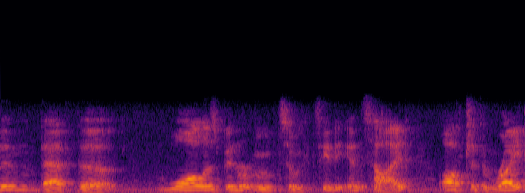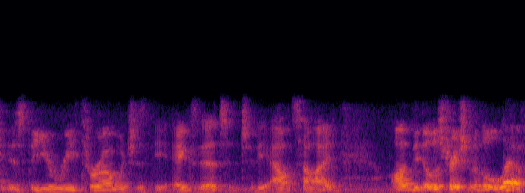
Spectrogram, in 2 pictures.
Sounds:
speech

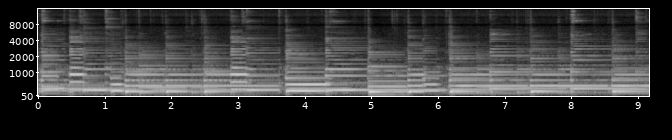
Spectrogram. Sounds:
musical instrument
music
acoustic guitar
playing acoustic guitar

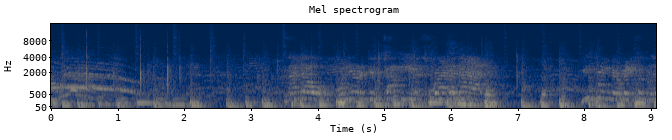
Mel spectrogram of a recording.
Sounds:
speech
music

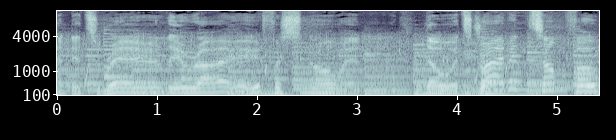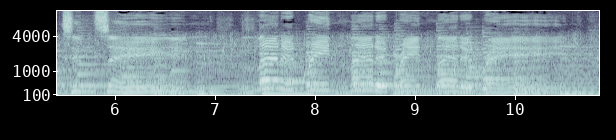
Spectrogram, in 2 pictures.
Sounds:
raining
raindrop
music

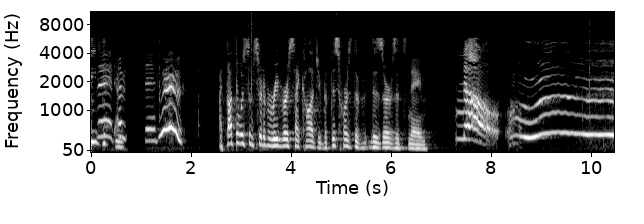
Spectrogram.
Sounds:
speech

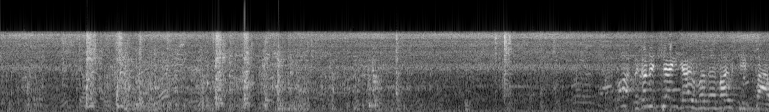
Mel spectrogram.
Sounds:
steam
hiss

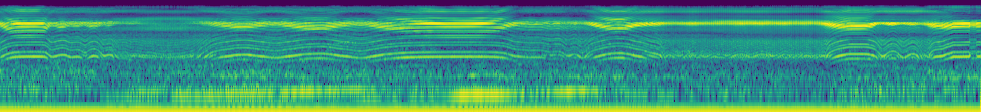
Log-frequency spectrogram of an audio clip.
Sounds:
theremin

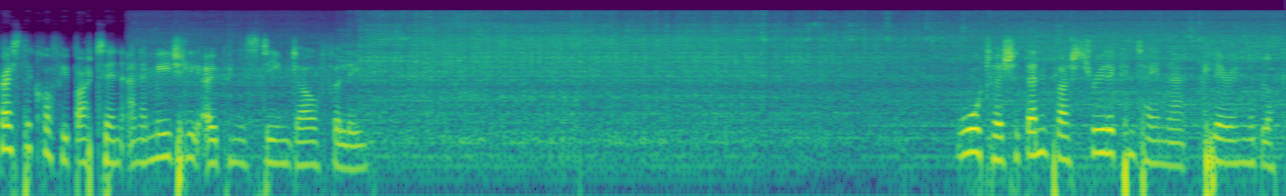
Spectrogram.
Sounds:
pump (liquid)

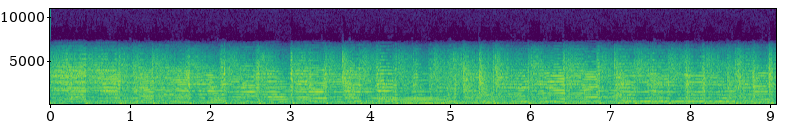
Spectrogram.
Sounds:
music
musical instrument
cello

